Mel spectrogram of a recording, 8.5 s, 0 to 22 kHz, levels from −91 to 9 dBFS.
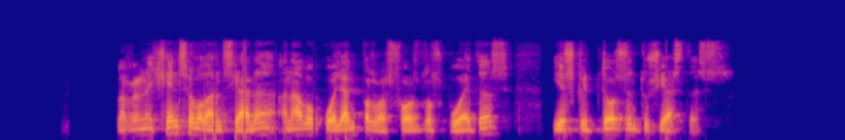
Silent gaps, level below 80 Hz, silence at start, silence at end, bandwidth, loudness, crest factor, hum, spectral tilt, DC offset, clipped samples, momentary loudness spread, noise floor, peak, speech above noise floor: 5.45-5.53 s; -54 dBFS; 1.2 s; 1.3 s; 7.8 kHz; -18 LUFS; 18 dB; none; -5 dB/octave; under 0.1%; under 0.1%; 12 LU; under -90 dBFS; 0 dBFS; over 73 dB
